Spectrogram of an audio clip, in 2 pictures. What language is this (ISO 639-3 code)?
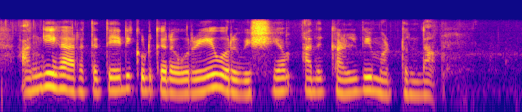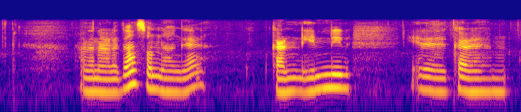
tam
